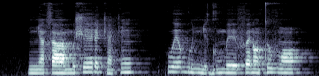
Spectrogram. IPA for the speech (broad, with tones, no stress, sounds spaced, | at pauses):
ɲ ã˨ s aː˨ m ə˨ ʃ eː˦ ɾ ɛ˨ t͡ʃ ã˨ t͡ʃ ĩ˦ | kʷ eː˦ ɡʷ ɛ˧ ɲ ɛ˨ ɡ u˧ m eː˧ f ɛ˧ ɾ ɔ̃˨ t u˧ v ɔ̃˧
